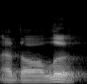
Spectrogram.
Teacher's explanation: Deməli vurğu üçüncü hecəyə düşür. İkinci hecəyə düşmür.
